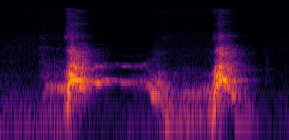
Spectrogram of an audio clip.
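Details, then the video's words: Shih Tzu barking for fruit it wants, two sharp barks about one and a half seconds apart joined by a drawn-out whimper between them. "Shih tzu barking for fruit"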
